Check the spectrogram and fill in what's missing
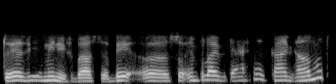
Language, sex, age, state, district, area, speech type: Kashmiri, male, 45-60, Jammu and Kashmir, Budgam, urban, conversation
